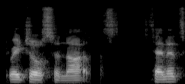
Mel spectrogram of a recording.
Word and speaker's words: Sennett: but I really enjoyed Rachel Sennett's character. I don't know how to say her last name. She was Senate, I think is it. I think you got it.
